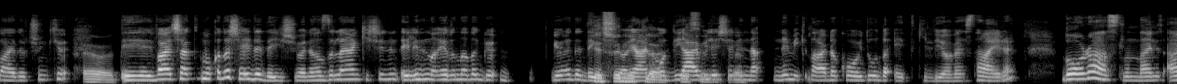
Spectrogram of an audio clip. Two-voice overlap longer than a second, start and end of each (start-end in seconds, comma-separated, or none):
5.9-7.5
